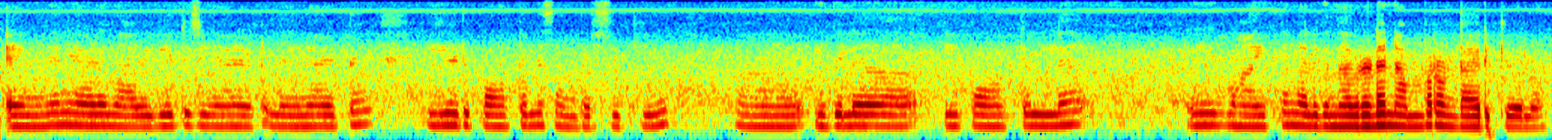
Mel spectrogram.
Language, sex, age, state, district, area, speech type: Malayalam, female, 18-30, Kerala, Idukki, rural, spontaneous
